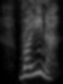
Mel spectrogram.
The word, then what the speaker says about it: Raina: She pronounces it Raina with the stress on the E. Raina!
